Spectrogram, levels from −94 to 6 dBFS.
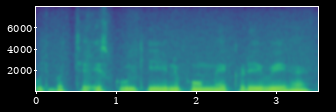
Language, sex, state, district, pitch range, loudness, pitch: Hindi, male, Uttar Pradesh, Saharanpur, 115-130 Hz, -15 LUFS, 120 Hz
